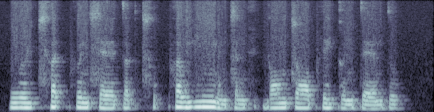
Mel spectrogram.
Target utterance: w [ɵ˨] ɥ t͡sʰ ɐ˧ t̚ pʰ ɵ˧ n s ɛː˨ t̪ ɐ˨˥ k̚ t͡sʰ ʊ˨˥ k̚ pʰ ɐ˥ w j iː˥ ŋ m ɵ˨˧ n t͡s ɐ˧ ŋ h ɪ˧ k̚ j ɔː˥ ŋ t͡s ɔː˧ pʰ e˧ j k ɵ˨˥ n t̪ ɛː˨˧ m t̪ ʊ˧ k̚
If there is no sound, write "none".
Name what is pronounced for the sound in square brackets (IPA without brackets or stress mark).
ɵ˨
